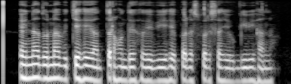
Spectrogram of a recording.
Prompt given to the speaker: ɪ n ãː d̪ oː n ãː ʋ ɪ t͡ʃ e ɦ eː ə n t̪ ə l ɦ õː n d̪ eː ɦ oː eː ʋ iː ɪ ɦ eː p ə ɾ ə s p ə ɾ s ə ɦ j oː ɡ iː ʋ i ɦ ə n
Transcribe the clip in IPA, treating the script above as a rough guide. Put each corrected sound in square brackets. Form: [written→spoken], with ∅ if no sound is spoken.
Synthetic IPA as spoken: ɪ n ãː d̪ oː n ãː ʋ ɪ t͡ʃ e ɦ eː ə n t̪ ə [l→ɾ] ɦ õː n d̪ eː ɦ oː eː ʋ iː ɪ ɦ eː p ə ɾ ə s p ə ɾ s ə ɦ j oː ɡ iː ʋ [i→iː] ɦ ə n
